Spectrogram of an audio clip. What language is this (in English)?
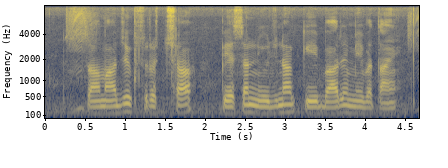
Hindi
